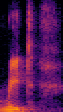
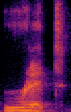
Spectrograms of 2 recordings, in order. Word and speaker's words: read: Lo único que va a cambiar, la única que cambia de pronunciación es la palabra read. En presente, obviamente vamos a leer read, pero en pasado vamos a leerlo como read.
